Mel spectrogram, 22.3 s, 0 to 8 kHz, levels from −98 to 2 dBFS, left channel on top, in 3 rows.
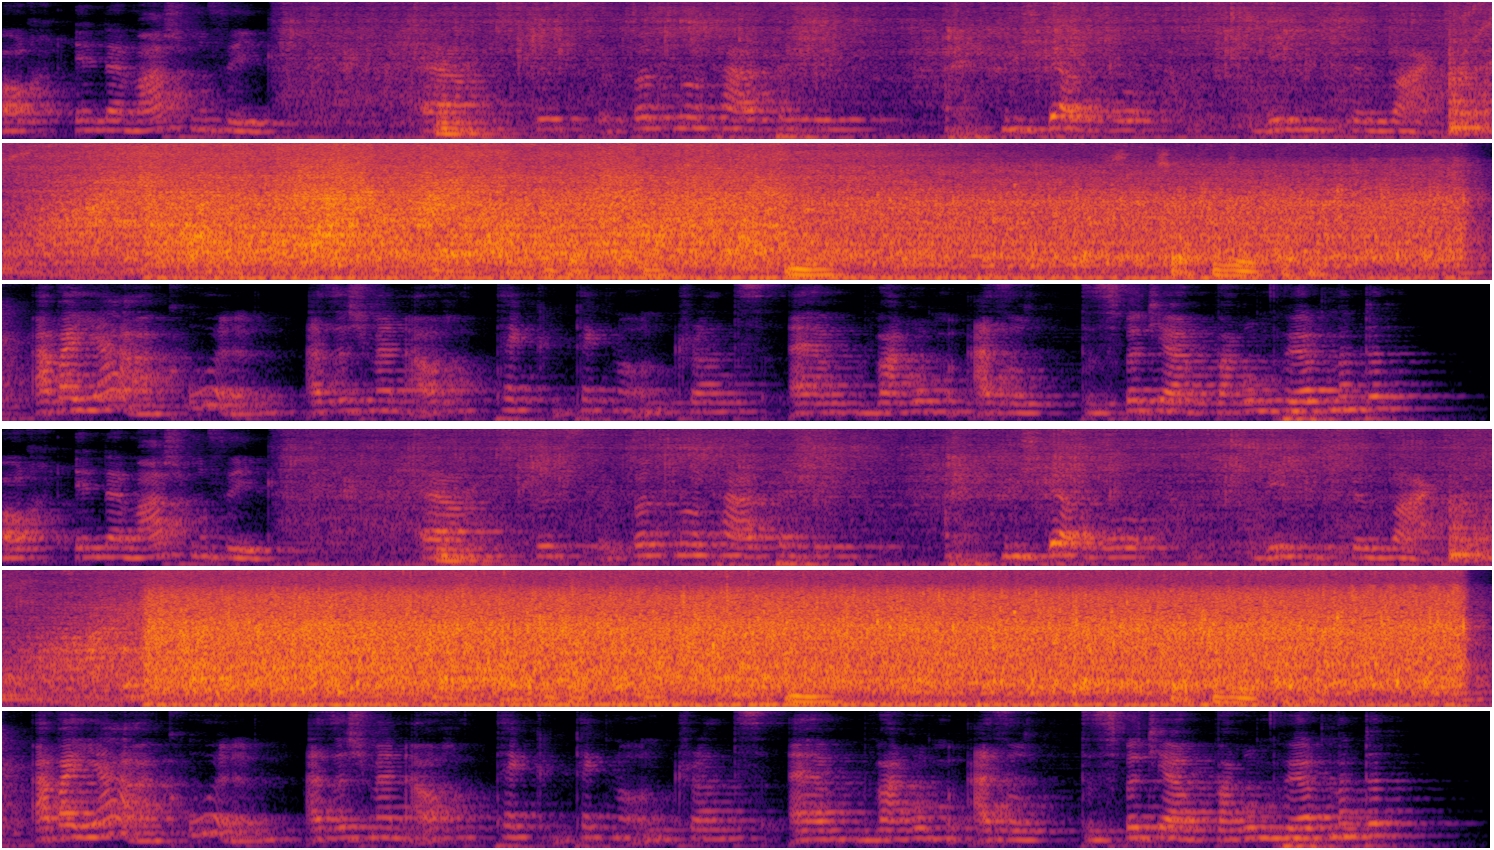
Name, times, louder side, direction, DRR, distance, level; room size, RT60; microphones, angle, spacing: voice 1, 0.0-4.4 4.7-5.7 6.2-7.1 7.4-8.2 8.5-10.4 10.8-11.7 14.5-17.5 17.8-21.8, right 1 dB, 15° right, 3 dB, 4.9 m, -40 dB
sound 1, 1.3-7.6, left 2 dB, 10° left, 6.2 m, -42 dB
Domestic sounds home sounds, 7.2-12.9, left 6 dB, 55° left, 1.4 m, -24 dB
sound 2, 8.2-14.8, right 7 dB, 70° right, 0.8 m, -21 dB
voice 2, 9.6-10.8 11.4-11.6 12.9-14.1, left 2 dB, 75° left, 6 dB, 1.2 m, -30 dB
17.5 x 9.8 x 8.6 m, 0.67 s
head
